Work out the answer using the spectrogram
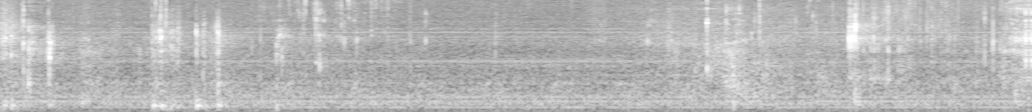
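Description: Close-miked eating of french fries: soft chewing with a few small mouth clicks, over a faint steady hum.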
